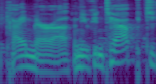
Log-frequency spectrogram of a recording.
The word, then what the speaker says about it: chimera: 3 3 legendary chimera i still like to pronounce it shimmer but ok chimera and you can tap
